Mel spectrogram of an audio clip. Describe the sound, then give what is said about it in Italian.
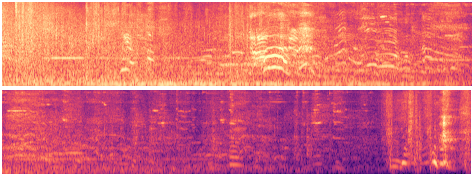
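An explosion: a heavy, rumbling blast that slowly fades over several seconds while voices cry out, then near quiet before a brief noisy burst at the end. “Un'esplosione! È stato laggiù! Sembra che sia caduto qualcosa!”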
